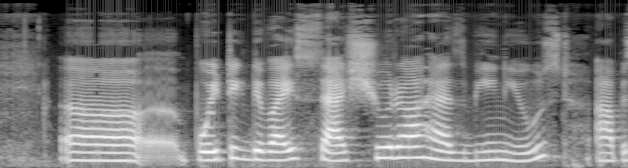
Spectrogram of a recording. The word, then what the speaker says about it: caesura: तो इस स्टैंजा में there is a poetic device सैशुरा has been used. आप स्पेलिंग लिख सकते हैं CAESURA, सैशुरा.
